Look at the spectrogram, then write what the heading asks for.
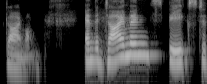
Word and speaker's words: daimon: The daimon states, and it's spelled like demon, but it's pronounced daimon.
